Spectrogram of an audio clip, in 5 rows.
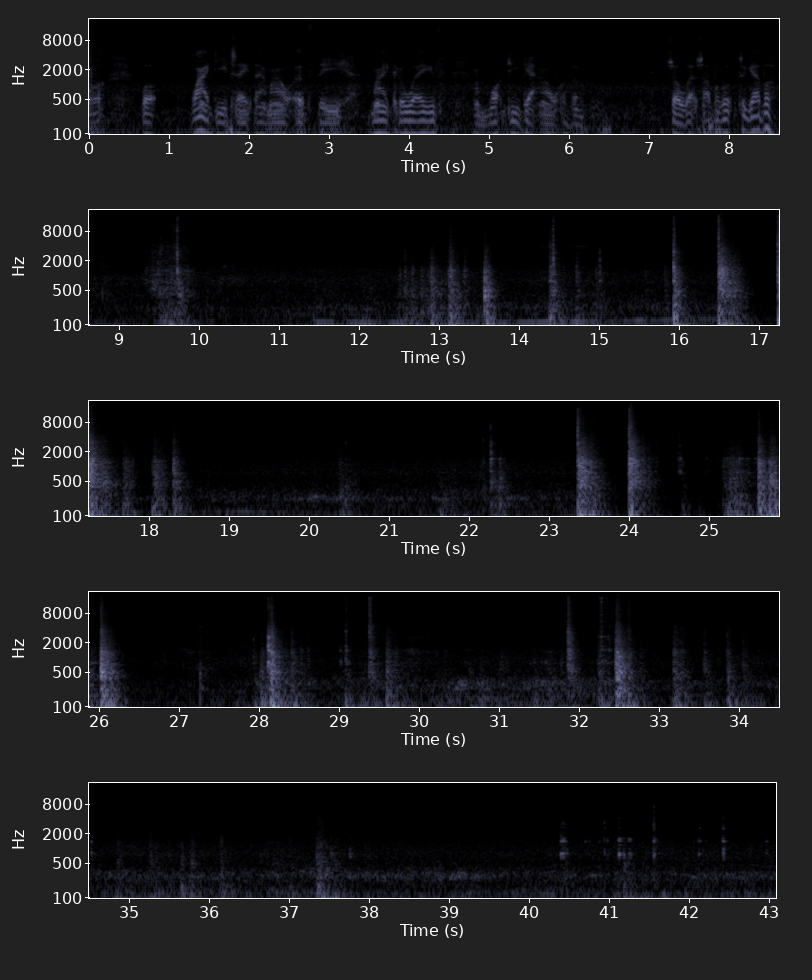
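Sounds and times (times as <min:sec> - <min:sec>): metal clunks and slams: 0:11.4 - 0:18.8, 0:20.2 - 0:21.0, 0:21.6 - 0:26.6, 0:27.2 - 0:38.2.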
